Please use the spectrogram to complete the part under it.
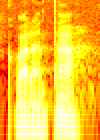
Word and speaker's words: quaranta: Wie spricht das in Italiener aus? – Quaranta.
